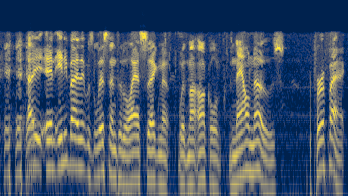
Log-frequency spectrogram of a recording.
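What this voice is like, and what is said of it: Strong country Southern accent. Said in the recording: “I'm not making up my accent to be more country”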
